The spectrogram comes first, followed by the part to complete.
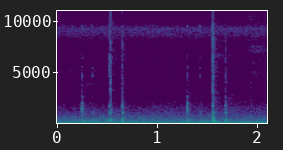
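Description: Faint, scattered keystrokes on a computer keyboard, a few separate taps.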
